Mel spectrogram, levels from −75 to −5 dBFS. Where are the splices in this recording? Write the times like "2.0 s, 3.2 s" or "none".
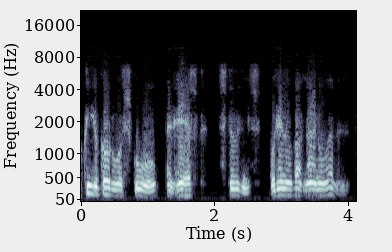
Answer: none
